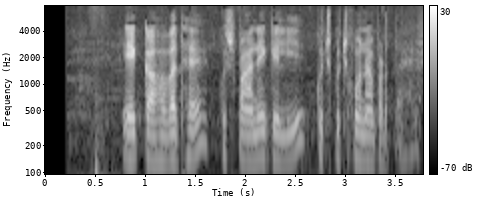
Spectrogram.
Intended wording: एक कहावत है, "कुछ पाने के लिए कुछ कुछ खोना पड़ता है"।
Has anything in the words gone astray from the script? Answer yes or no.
no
